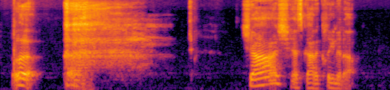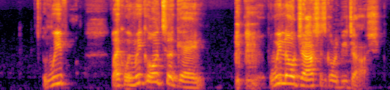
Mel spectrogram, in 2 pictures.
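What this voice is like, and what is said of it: Hoarse, nearly lost voice. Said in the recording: “My voice is gone”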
